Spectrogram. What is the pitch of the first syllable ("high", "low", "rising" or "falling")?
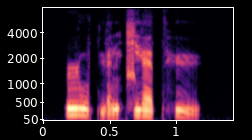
falling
